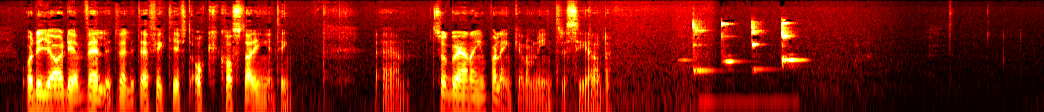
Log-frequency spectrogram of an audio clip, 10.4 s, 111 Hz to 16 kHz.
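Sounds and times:
speech: 0.2 - 3.0, 3.7 - 6.4
bright electronic phone notification dings: 6.8 - 8.2.

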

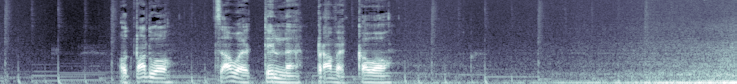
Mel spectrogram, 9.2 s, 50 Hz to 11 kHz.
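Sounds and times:
speech: 1.4 - 5.0
car engine droning while towing another car on a rope: 2.7 - 9.2.

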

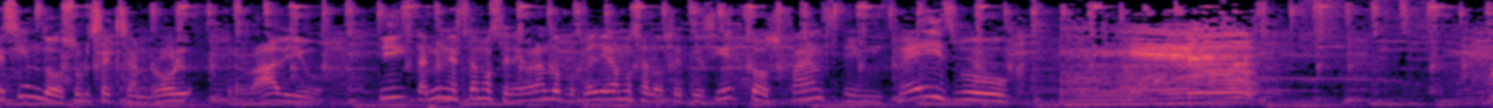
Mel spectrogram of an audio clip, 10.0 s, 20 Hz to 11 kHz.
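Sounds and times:
speech: 0.0 - 8.4
cow mooing: 7.0 - 8.8, 9.6 - 9.9.

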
